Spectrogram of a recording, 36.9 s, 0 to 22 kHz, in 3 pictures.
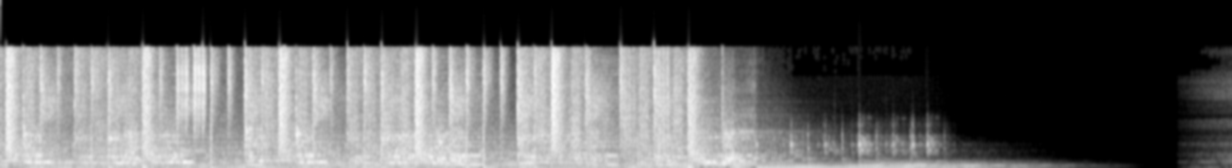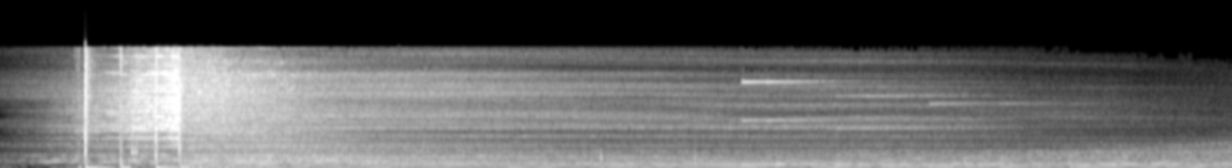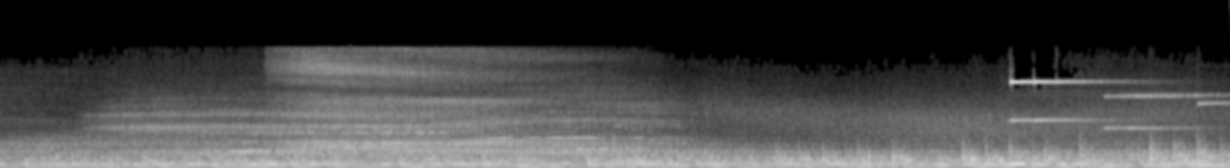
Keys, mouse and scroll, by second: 0.4 Delete, 1.4 click, 1.6 scroll down 4, 1.7 middle click, 2.1 scroll up 3, 2.4 scroll down 2, 2.5 scroll up 2, 2.7-3.3 scroll down 2, 3.8 Tab, 4.4 click, 4.6 click, 7.0 click, 7.4 click, 7.6 Tab, 7.8 a, 8.1 a, 8.2 shift+click, 8.5 shift+click, 8.9 middle click, 9.2 shift+click, 9.3-9.7 scroll down 9, 9.6 middle click, 9.8 shift+click, 9.9 middle click, 10.1 shift+click, 10.3 middle click, 10.5 shift+click, 11.0 shift+click, 11.2 shift+click, 11.4 middle click, 12.2 click, 12.9 click, 13.6 click, 14.8 click, 15.2 z, 15.7 z, 16.0 click, 16.5 a, 16.6 a, 16.8 click, 17.1 middle click, 17.1 scroll up 1, 17.9 middle click, 18.1 scroll up 10, 18.4 middle click, 19.1 scroll up 1, 19.2 middle click, 19.6 click, 19.8 middle click, 20.1-21.1 scroll up 13, 20.2 shift+middle click, 21.2-21.6 scroll down 5, 21.4 scroll up 1, 21.9 click, 22.4 click, 23.0 click, 24.0-24.4 scroll up 6, 24.2 middle click, 24.5 shift+a, 26.3 click, 28.8 click, 29.3 click, 30.6 click, 31.7-32.6 scroll down 17, 32.1 middle click, 32.5 middle click, 32.8 shift+middle click, 33.5 click, 34.2 click, 34.6-35.1 scroll up 4, 35.0 a, 35.4 shift+click, 35.6 shift+middle click, 35.8 middle click, 36.0 shift+click, 36.1 middle click, 36.3 shift+click, 36.4 middle click, 36.7 shift+click.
